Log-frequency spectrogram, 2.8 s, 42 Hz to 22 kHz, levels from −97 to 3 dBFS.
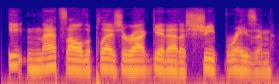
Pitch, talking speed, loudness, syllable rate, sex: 130 Hz, 215 wpm, -17 LUFS, 5.9 syllables/s, male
